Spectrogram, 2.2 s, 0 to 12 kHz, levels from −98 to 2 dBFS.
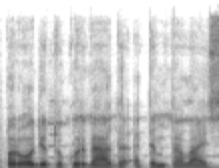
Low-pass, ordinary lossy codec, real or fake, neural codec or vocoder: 10.8 kHz; Opus, 24 kbps; fake; codec, 44.1 kHz, 7.8 kbps, Pupu-Codec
